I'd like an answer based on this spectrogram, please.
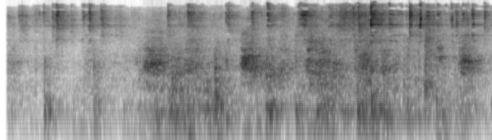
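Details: Two Siberian Huskies, best friends, playing hard together, not fighting; repeated whiny yips and grumbling vocalizations rise and fall over scuffling and rustling noise.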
